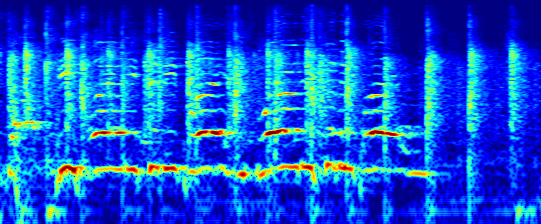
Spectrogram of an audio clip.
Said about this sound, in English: Come on, clap your hands one more time and worship the Lord. Let's clap our hands in this place this morning. Come on, come on. Let's clap our hands. Let's really do it this morning. Come on, He's worthy to be praised.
